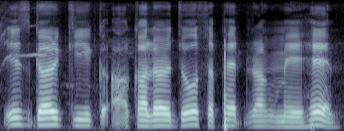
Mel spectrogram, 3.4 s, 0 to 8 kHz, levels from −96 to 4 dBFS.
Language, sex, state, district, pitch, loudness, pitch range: Hindi, male, Arunachal Pradesh, Lower Dibang Valley, 135 Hz, -18 LUFS, 120-150 Hz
